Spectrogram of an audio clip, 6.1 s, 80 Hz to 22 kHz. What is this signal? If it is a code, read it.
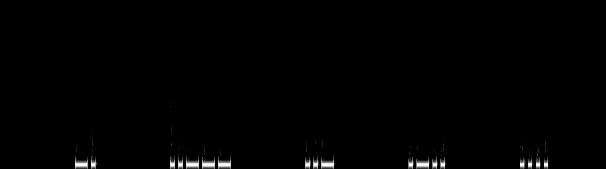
Morse code, heard as a keyed tone, about 30 wpm, spaced as for 10 wpm, 700 Hz. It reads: N2ULH
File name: Lesson 18g - Letter m - Call Signs 30wpm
